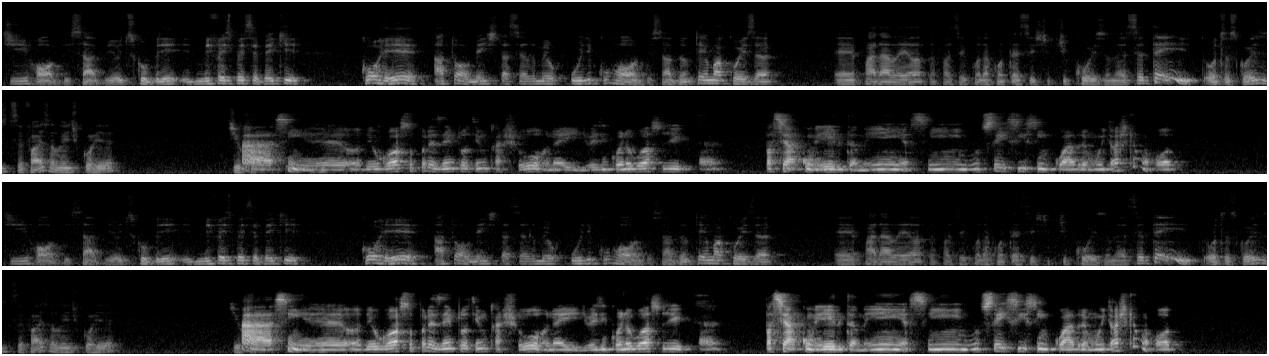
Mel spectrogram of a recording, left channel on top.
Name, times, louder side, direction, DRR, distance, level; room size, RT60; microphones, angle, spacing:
voice 1, 0.0-3.1 3.6-7.8 8.3-13.8 14.9-15.2 15.5-15.9, left 4 dB, 30° left, 0.4 m, -33 dB
voice 2, 15.0-19.8 20.3-24.3, right 5 dB, 45° right, 0.5 m, -24 dB
7.5 x 4.6 x 5.6 m
head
